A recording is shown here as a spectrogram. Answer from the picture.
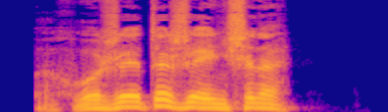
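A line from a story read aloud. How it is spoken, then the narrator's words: Muttered. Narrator (Russian): пробормотал Торрес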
